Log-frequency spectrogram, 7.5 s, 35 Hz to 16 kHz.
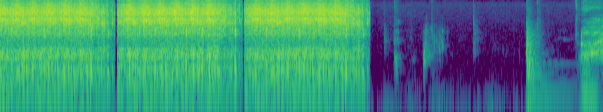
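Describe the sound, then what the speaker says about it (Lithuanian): A cold shower running in a bathroom, a loud dense hiss of spraying water in bursts that stops abruptly, followed by quiet knocks and faint movement. "Toliau mane 7 laukia šaltas dušas"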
